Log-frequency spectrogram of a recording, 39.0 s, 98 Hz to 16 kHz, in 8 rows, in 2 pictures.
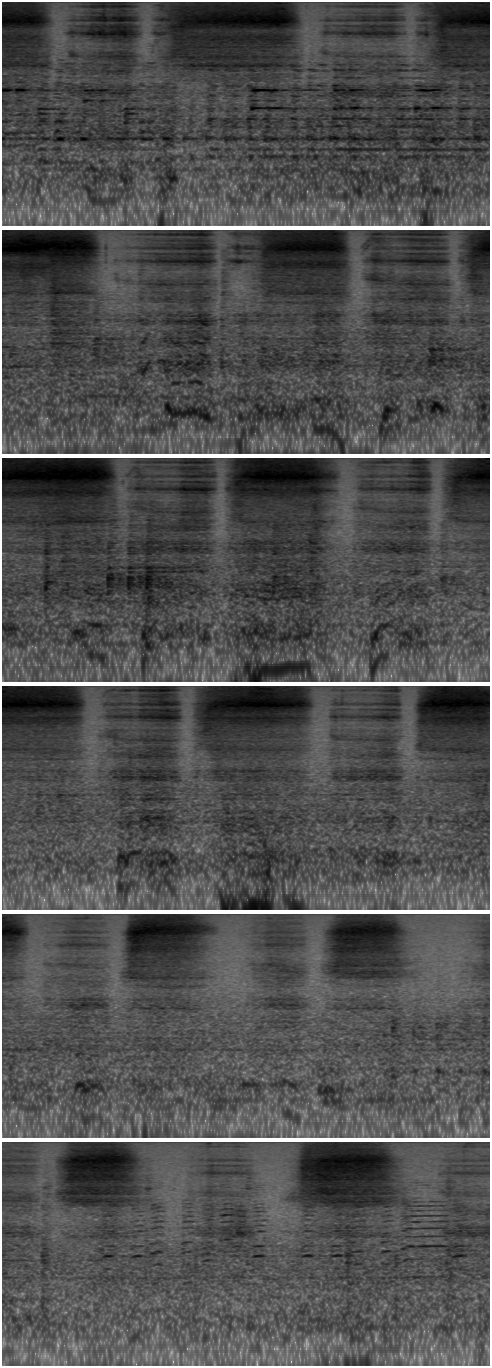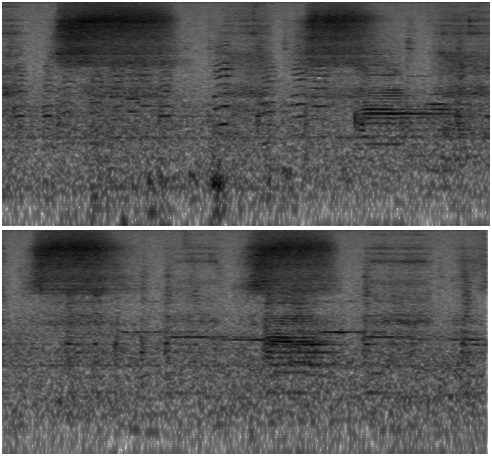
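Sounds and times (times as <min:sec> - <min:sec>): man snoring: 0:00.0 - 0:35.5, 0:36.3 - 0:39.0.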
